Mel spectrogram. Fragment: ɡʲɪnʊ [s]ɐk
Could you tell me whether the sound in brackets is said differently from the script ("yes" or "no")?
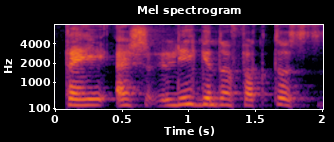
yes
